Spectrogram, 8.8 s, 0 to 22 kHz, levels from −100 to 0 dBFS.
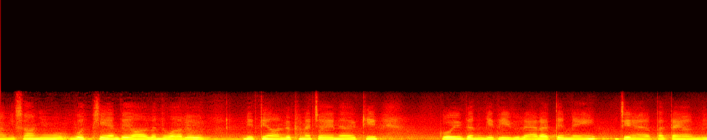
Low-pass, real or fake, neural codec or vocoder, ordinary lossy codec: none; fake; codec, 16 kHz, 0.5 kbps, FunCodec, trained on Chinese and English, 25 frames a second; none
